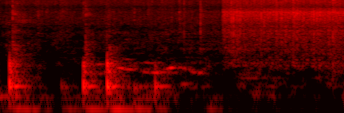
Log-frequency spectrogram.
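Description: Masala with green chilies for chickpea sundal frying in a pan, a few sharp spatula knocks and scrapes followed by a steady rising sizzle, close and fairly quiet with no speech.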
